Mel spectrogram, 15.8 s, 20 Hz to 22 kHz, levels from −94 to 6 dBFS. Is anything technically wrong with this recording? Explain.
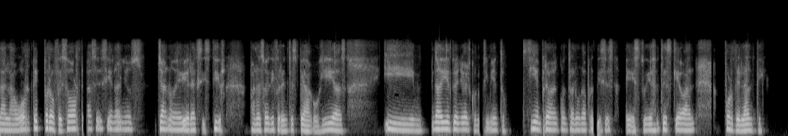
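Yes. The speech has lost AMR speech frames at 1.65 to 1.82 s, 9.57 to 9.70 s, 11.86 to 12.01 s and 14.21 to 14.28 s. Radio errors corrupted short runs of frames, and the wideband decoder filled each gap by repeating the last good pitch and vocal tract shape at falling level. About 80 ms goes missing in the first three, and about 40 ms in the last. Each sounds like a brief dip that drops to near silence within two frames, and the voice returns weak or rough for a moment.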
